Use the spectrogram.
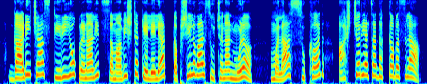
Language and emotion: Marathi, surprised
